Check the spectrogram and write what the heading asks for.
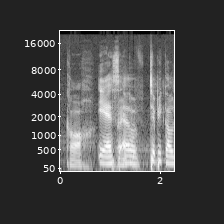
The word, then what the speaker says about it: Koch: Over to you, Lady Koch. I hope I've pronounced your name correctly. Koch. Koch.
